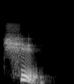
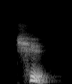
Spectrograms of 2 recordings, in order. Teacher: the word for Go in Chinese is Chu fourth tone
